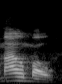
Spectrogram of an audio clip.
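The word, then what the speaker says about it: Malmö: going to go for malmo okay let's go to sam for the next one oh look at some giving it bloody correct pronunciation i know i know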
